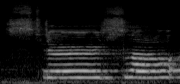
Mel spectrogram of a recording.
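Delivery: ordinary talk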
